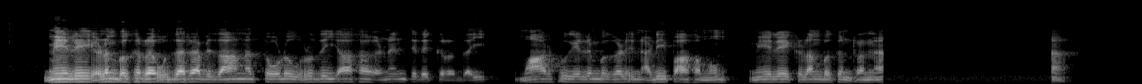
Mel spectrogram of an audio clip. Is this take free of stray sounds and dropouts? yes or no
yes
